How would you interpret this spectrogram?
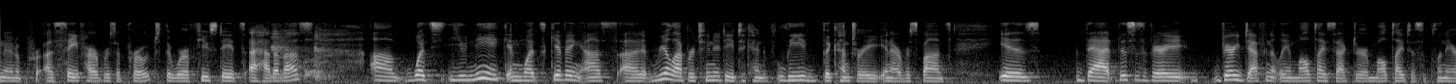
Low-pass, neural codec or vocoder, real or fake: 7.2 kHz; none; real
